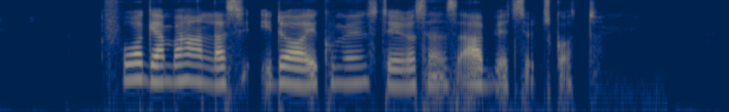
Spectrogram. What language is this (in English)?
Swedish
